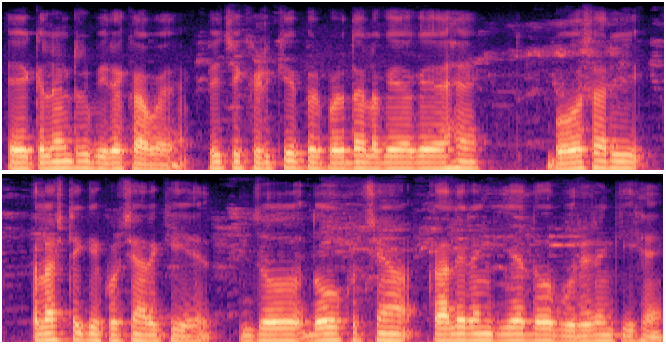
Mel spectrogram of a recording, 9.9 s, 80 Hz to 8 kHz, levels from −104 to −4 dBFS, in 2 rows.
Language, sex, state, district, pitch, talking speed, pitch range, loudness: Hindi, male, Rajasthan, Bikaner, 110 Hz, 195 wpm, 105-115 Hz, -17 LUFS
